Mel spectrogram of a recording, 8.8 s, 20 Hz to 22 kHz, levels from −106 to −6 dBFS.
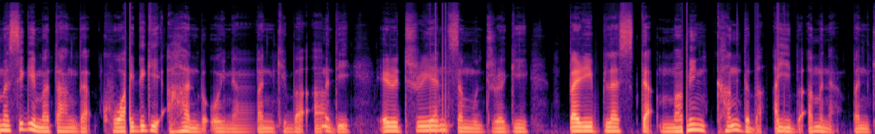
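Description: At 1.25–1.30 s, just before "ꯑꯍꯥꯟꯕ ꯑꯣꯏꯅ ꯄꯟꯈꯤꯕ", and again at 6.82–6.87 s, a block of digital silence about 46 ms long, which fits a 2048-sample buffer left unfilled, cuts in. Each is heard as a short hole, and shows as a flat, near-silent stretch in the waveform.

After "ꯑꯍꯥꯟꯕ ꯑꯣꯏꯅ", from 2.39 to 2.57 s, the speech is replaced by a continued, fading sound for about 160 ms, likely a long network dropout. On the spectrogram it appears as smeared, flattened energy with no true silence.

Following "ꯑꯍꯥꯟꯕ ꯑꯣꯏꯅ ꯄꯟꯈꯤꯕ", a burst of packet loss at 3.17–3.26 s removes about 40 ms of speech. It is heard as a held, decaying sound, and the spectrogram shows stretched, blurred frames.

At 4.30–4.59 s, processor overload crackle appears: roughly ten buffers of about 10 ms each are skipped. This causes gritty tearing, seen as a cluster of vertical broadband lines.

Short concealed packet loss at 5.21 s (20 ms) and 5.95–6.01 s (40 ms) leaves brief smears where the receiver extended the previous sound, visible as slight blurring.

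At 7.56–7.84 s, a second burst of crackle skips around twenty buffers, producing a denser spread of vertical clicks.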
